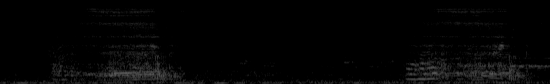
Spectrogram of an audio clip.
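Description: Two loud, rough, vibrating snores on the in-breath, separated by a quiet out-breath; ordinary snoring.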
